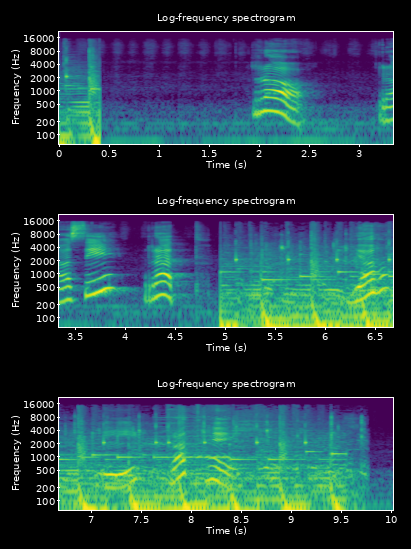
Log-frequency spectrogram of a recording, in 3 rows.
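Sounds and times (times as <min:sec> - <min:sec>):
person speaking a drawn-out syllable: 0:06.2 - 0:08.6.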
